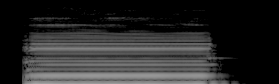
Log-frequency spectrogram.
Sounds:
musical instrument
music
bowed string instrument

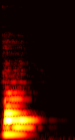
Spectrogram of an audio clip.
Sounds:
music
woodwind instrument
musical instrument

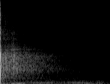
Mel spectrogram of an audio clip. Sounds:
hands
clapping

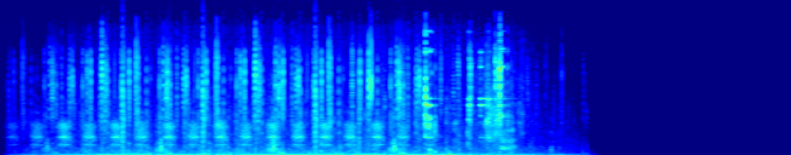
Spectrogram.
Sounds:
dog
domestic animals
animal

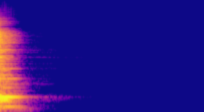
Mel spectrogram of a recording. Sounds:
cowbell
bell

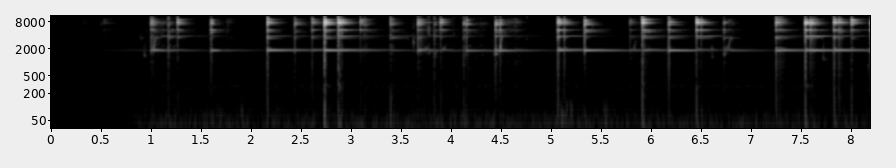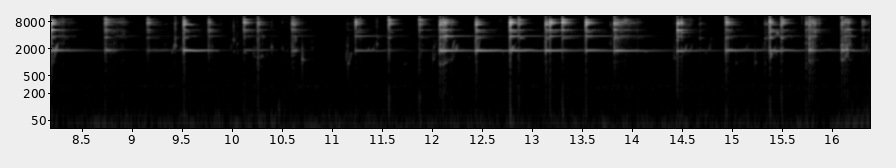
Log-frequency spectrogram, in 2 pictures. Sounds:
glass
chink

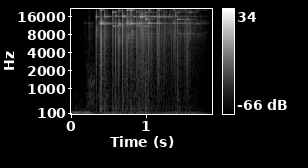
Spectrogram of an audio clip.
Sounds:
domestic sounds
coin (dropping)

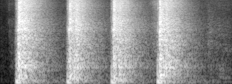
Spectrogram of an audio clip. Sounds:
tools

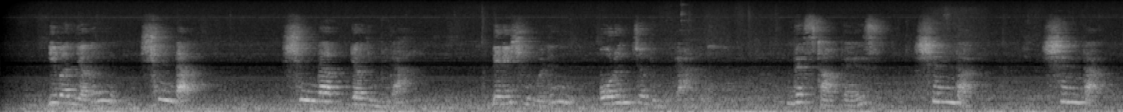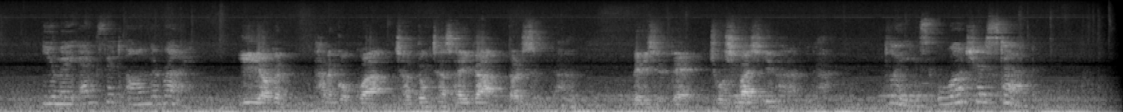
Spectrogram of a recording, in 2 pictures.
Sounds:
vehicle
subway
rail transport

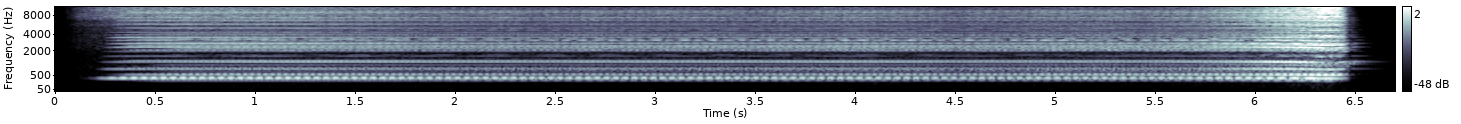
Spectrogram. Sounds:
harmonica
musical instrument
music

